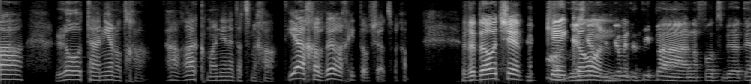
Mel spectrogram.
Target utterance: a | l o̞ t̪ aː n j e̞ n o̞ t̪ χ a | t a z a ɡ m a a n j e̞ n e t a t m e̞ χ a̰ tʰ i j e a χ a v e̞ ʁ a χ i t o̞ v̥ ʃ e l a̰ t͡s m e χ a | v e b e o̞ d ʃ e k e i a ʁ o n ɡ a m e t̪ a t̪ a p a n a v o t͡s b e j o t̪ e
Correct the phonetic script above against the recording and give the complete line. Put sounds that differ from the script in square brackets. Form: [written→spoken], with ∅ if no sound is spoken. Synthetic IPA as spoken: a | l o̞ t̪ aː n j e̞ n o̞ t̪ χ a | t a [z→ʁ] a [ɡ→k] m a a n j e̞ n e t a [t→t͡s] m e̞ χ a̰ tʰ i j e a χ a v e̞ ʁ a χ i t o̞ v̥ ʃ e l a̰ t͡s m e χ a | v e b e o̞ d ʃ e k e i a ʁ o n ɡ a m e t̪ a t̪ [a→i] p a n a [v→f] o t͡s b e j o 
